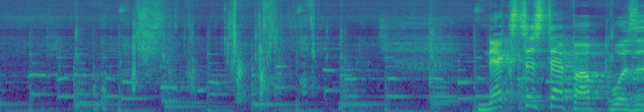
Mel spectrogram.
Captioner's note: page rustles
